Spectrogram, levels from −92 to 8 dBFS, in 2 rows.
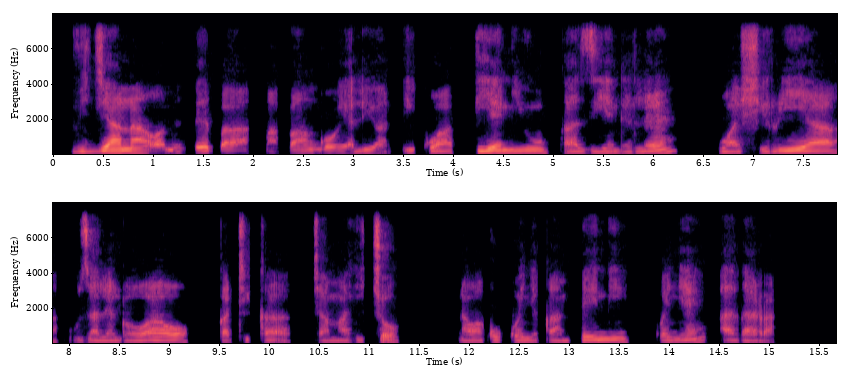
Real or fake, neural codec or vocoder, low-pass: fake; codec, 16 kHz, 4 kbps, FreqCodec, larger model; 7.2 kHz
